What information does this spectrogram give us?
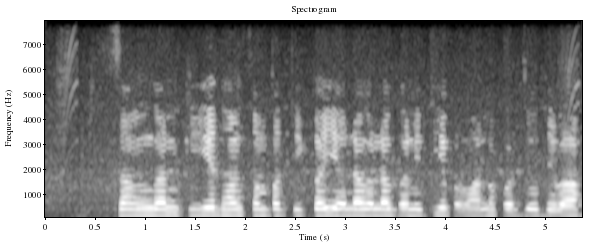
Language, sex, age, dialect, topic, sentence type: Magahi, female, 25-30, Western, banking, statement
